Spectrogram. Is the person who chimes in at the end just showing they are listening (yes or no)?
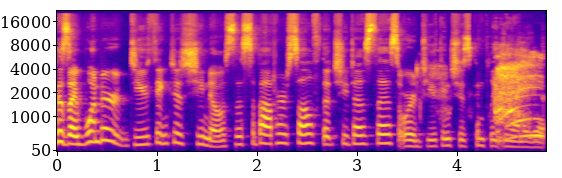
no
